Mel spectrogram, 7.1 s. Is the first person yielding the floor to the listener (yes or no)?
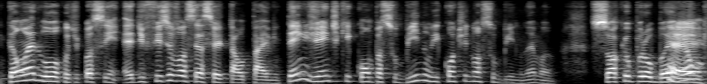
no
